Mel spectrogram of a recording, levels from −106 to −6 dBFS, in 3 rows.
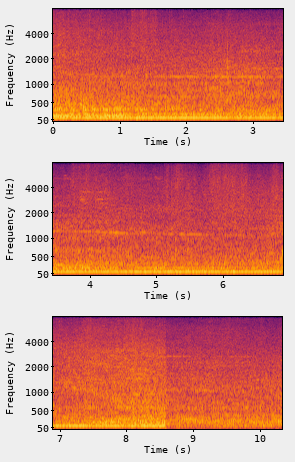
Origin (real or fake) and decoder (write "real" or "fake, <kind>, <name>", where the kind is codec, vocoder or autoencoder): real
